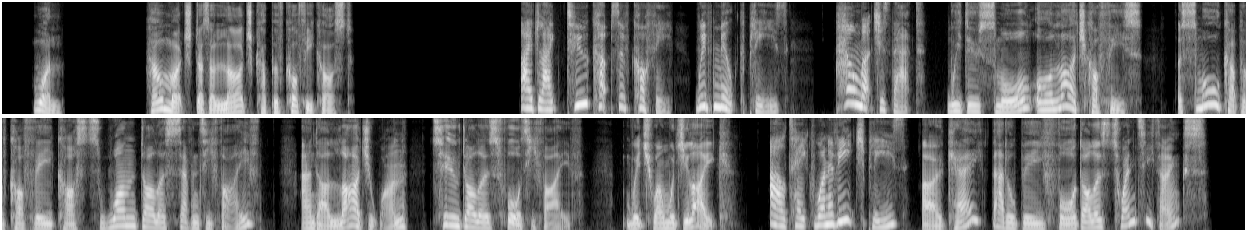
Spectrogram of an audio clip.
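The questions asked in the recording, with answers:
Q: How much does a large cup of coffee cost?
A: $2.45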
